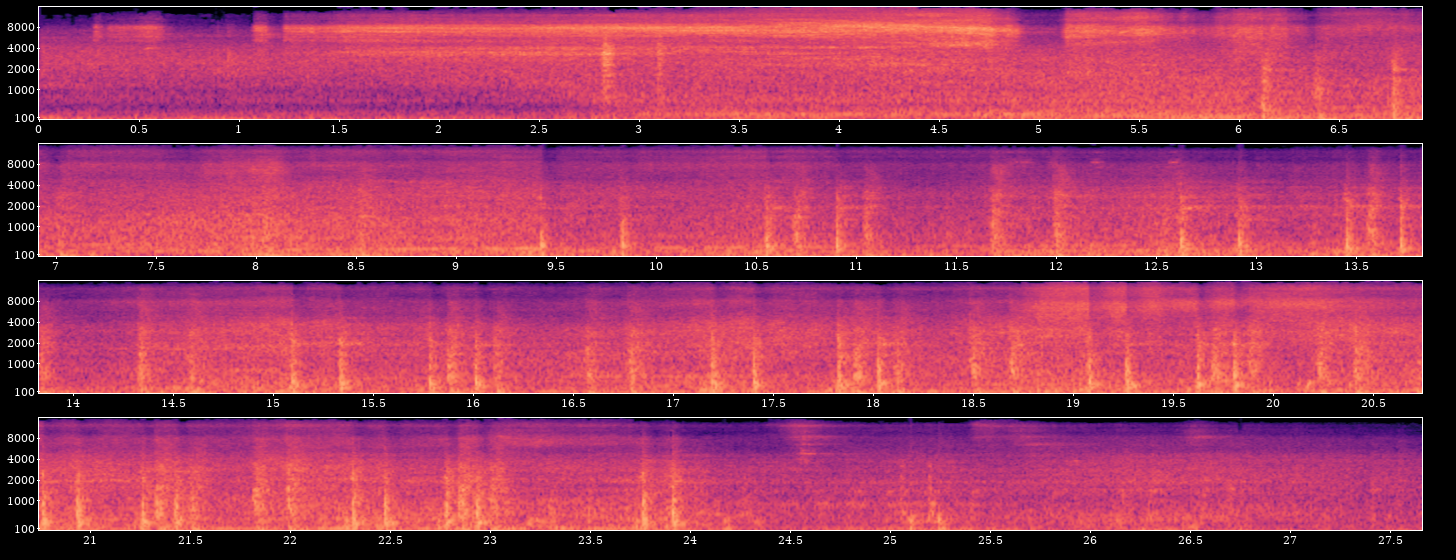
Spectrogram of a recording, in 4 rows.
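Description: Kintetsu 21000 series Urban Liner Plus limited express pulling away from the platform. A motor whine rises in pitch as it accelerates, then a long run of wheel clatter over the rail joints comes faster as the cars pass, and it fades near the end.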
